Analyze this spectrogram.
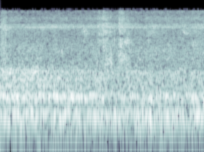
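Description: Honey bees fill the air with a steady, droning buzz that hums without a break.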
